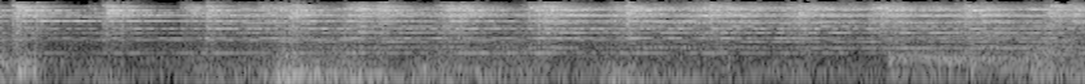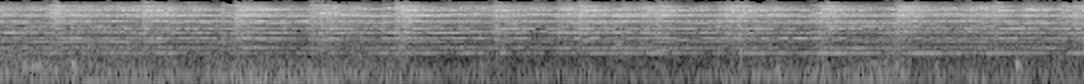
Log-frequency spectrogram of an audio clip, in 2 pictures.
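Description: A cluster of small altar bells shaken over and over in an even rhythm of about two shakes a second, a bright jingling ring that runs without a break; the bells are rung in honour of the Blessed Sacrament being held up in a monstrance.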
